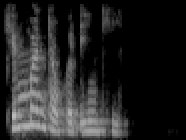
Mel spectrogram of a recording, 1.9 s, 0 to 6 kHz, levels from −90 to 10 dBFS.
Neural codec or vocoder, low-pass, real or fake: none; 5.4 kHz; real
